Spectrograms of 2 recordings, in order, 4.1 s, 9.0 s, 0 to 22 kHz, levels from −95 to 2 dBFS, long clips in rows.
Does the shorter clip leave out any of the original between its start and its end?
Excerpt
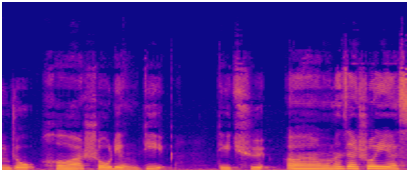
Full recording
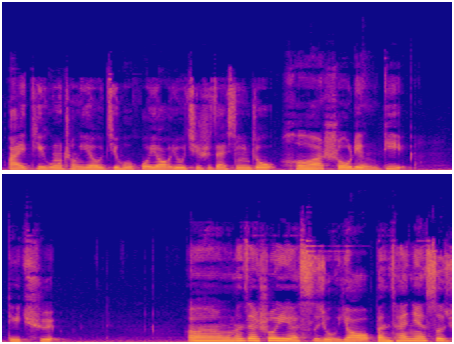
yes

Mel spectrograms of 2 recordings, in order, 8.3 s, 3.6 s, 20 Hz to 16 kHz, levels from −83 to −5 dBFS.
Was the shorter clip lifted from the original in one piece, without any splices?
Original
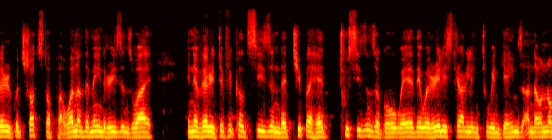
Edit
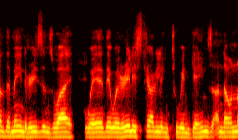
no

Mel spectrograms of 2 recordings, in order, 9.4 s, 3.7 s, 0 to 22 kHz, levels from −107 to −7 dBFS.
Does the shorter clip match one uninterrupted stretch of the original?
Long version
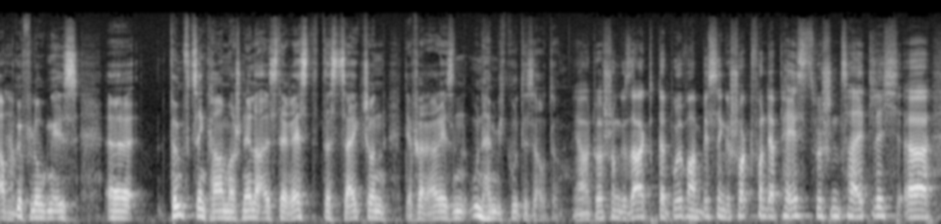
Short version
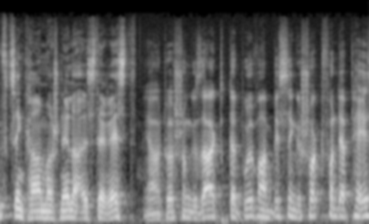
no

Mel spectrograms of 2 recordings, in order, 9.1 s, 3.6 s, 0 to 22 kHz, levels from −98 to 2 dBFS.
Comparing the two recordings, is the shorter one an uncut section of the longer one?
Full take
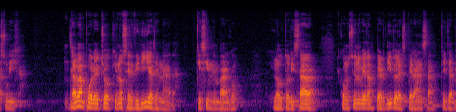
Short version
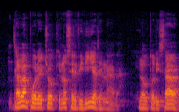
no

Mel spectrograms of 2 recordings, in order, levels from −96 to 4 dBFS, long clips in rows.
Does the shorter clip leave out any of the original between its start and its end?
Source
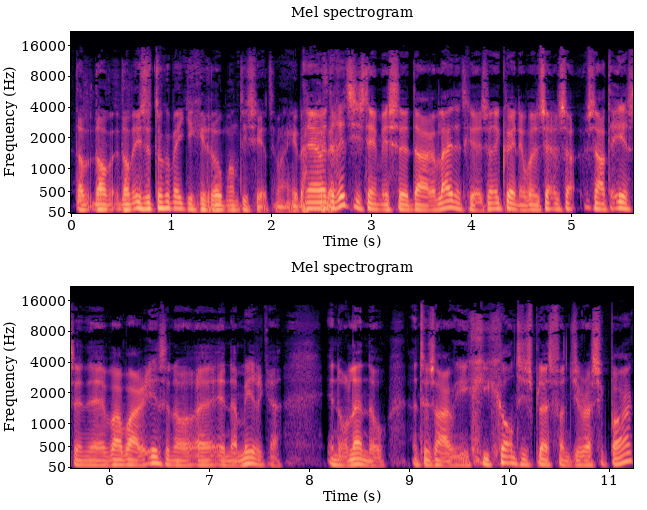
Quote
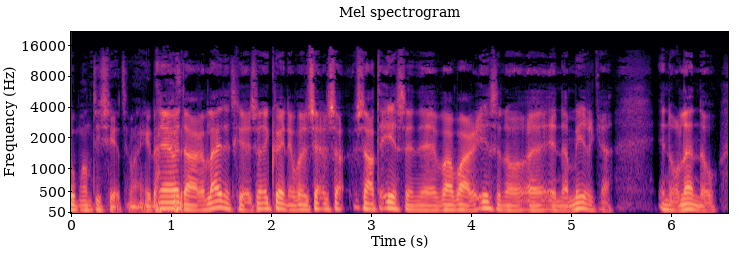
yes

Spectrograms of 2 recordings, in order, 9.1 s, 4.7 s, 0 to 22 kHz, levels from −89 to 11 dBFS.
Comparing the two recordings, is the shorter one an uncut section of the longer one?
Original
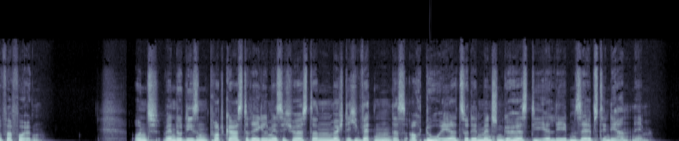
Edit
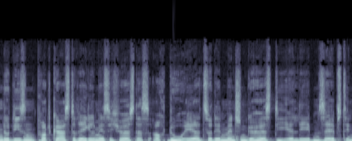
no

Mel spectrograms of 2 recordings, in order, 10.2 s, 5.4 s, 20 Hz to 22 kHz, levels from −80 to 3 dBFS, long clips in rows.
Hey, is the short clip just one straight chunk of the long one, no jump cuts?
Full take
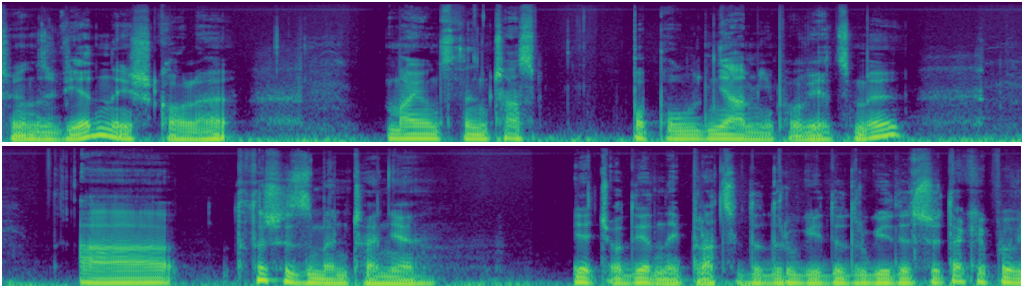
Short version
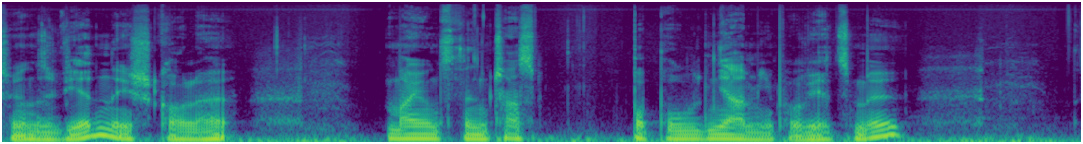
yes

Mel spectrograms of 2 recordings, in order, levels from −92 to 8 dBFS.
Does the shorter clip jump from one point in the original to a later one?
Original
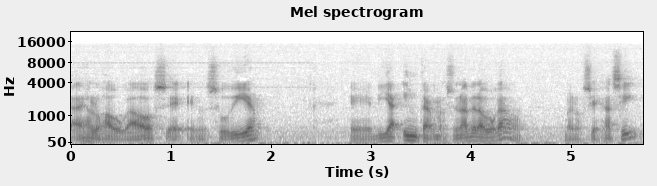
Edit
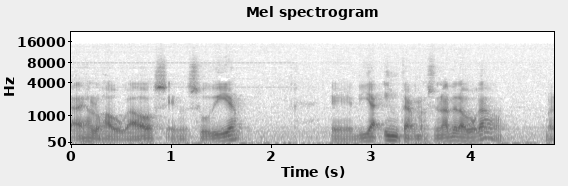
yes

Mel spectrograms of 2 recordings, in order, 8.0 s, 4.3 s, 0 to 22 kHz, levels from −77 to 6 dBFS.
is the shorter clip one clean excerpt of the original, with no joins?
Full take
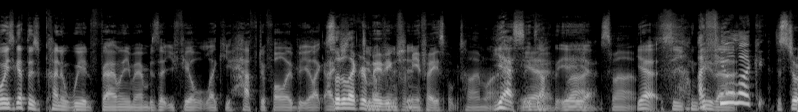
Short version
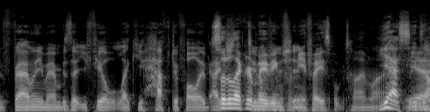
no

